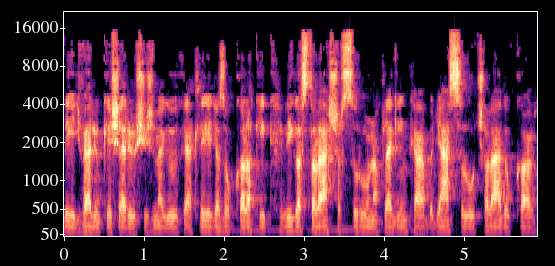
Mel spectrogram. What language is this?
Hungarian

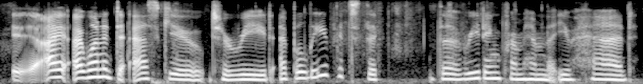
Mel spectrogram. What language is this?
English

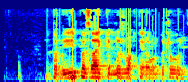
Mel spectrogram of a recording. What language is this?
Pashto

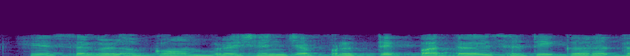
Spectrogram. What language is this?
Marathi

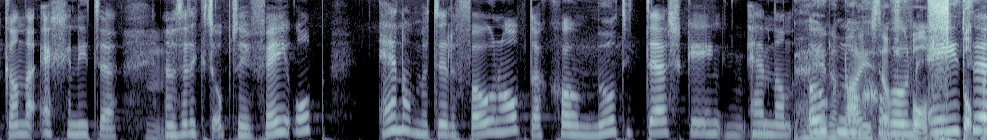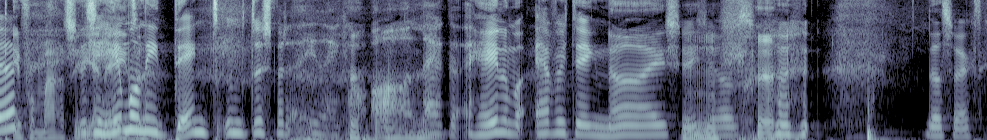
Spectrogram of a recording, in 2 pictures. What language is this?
Dutch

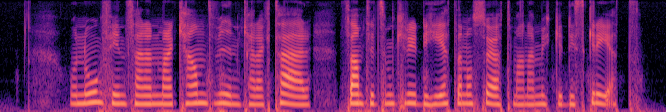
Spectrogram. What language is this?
Swedish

